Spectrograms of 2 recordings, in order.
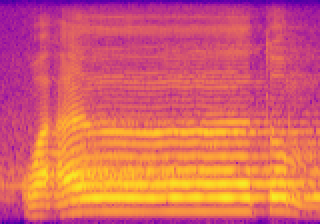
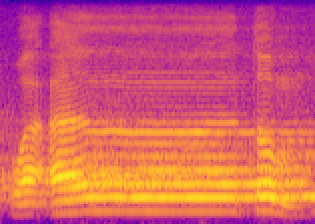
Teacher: ketika disamarkan atau didengungkan, dipangkal hidungkan, panjangnya 2 harokat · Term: ikhfa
